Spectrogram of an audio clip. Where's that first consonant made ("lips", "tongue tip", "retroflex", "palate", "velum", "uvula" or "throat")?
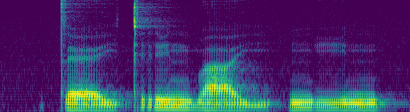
tongue tip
